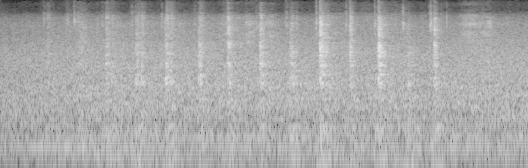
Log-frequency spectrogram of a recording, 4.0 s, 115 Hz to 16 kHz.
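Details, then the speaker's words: Pontiac G8 GT 6.0L V8 with Hooker Maxflow mufflers, on start-up, worse when cold: sharp metallic taps about two a second over a low idling exhaust rumble, from broken internal muffler baffles rattling. "don't know if you can hear it but when i crank the car it has a hell of rattle in it especially when it's cold you can hear this muffler particularly rattles"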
